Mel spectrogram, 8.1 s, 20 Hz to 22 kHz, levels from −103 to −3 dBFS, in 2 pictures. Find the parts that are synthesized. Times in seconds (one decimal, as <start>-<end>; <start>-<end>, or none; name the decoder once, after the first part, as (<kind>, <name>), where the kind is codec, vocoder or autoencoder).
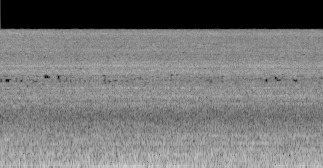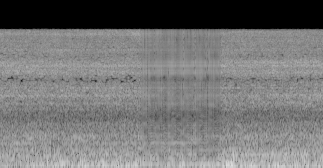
5.8-6.8 (vocoder, BigVGAN v2)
